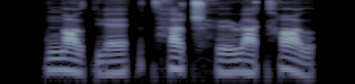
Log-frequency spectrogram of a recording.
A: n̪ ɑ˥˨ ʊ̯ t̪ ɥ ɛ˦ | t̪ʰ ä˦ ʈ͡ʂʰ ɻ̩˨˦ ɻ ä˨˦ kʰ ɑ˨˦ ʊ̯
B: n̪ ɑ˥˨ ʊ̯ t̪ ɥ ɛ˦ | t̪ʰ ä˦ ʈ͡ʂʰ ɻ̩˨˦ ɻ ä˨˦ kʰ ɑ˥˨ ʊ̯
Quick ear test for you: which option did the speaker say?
B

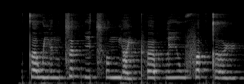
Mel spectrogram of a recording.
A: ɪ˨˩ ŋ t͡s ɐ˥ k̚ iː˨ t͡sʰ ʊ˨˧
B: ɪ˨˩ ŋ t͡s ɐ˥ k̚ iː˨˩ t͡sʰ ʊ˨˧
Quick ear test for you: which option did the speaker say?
A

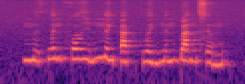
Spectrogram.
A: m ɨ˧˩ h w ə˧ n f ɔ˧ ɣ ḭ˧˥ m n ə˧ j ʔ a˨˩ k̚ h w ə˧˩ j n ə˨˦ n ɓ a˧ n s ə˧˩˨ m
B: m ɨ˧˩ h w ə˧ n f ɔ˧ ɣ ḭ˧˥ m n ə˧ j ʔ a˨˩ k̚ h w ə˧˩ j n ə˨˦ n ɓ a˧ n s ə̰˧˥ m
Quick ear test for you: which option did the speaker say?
A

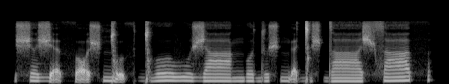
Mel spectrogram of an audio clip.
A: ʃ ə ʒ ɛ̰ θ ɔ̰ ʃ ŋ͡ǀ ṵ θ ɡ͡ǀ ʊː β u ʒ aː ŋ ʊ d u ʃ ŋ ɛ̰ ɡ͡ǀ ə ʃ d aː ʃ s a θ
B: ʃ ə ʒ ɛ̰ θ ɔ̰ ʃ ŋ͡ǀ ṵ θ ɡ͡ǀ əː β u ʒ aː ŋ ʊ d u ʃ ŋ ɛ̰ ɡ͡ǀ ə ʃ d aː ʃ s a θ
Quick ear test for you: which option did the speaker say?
A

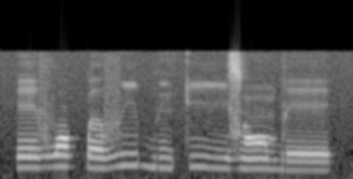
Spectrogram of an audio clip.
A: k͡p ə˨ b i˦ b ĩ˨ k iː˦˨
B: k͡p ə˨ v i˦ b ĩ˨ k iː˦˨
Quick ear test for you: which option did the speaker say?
B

